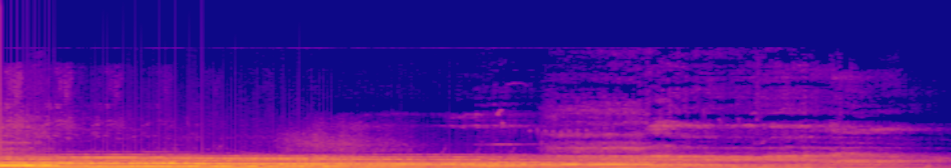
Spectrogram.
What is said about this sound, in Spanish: La criatura desapareció entre las tinieblas, emitiendo un rugido aterrador que se escuchó a kilómetros de distancia.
